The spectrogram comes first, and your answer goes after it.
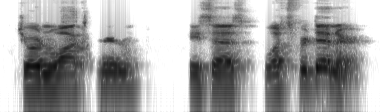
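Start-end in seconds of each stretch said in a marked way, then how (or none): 1.9-2.6 flat, wooden line reading. Reenacting a Space Jam scene to show poor acting: imitating Michael Jordan's bad acting. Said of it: "brief reenactment of Michael Jordan in Space Jam".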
